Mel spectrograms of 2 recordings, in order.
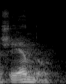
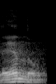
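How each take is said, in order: First: The word is said with a 'sh' sound. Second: The word is said with a plain 'y' sound. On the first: "but they say uh, shiendo" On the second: "I think it's like leyendo"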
